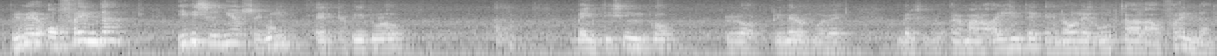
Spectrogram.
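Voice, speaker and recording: Pastor with an Andalusian accent preaching in a roomy hall. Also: male voice, on the high side, lively intonation, a little slow, pauses often. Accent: Andalusian Spanish. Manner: storytelling, acts out quoted voices, emphatic repetition. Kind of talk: sermon. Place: church hall. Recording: roomy, from far off, faint noise.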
